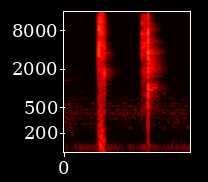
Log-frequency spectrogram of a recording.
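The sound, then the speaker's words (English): A drink can is cracked open: a sharp metallic snap, then a second crack with quick clicks that trails into a short hissing fizz. It is loud and stands alone with no talking. “I love that fizzle at the end.”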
